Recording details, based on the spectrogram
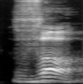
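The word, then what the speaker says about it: ظ: Ben burada size anlatıyorum ta za arkadaşlar tek aynı zamanda kalın hem Peltek hem kalın olan tek harfimiz deir arkadaşlar şuraya p ve K yazalım arkadaşlar K ve p Yani hem kalın Hem peltektir ona Biz za diyeceğiz za bakın 3 tane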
